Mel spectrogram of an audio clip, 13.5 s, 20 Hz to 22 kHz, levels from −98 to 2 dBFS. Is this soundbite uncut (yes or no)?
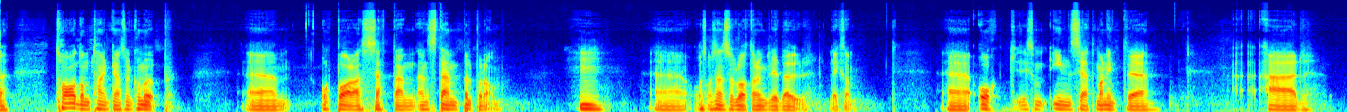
no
